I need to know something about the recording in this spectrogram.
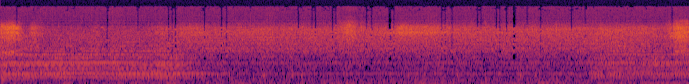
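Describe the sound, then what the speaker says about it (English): A train passing nearby, heard as a loud, continuous rumble and rattle of rail cars that fills the whole stretch, with tonal horn-like bands layered over the roar. "There's a train. Please bear with it, the train as it goes by."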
